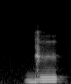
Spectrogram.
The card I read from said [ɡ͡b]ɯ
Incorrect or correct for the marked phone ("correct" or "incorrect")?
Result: incorrect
